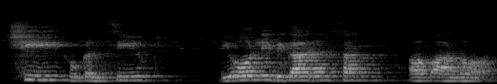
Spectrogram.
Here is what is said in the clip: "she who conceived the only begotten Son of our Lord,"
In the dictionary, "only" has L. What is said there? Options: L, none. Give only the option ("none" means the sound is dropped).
L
